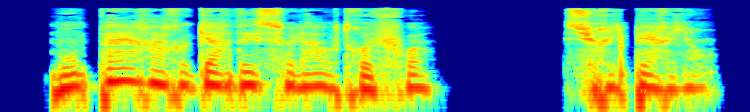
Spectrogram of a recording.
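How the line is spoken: Whispering. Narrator (French): susurra Rachel

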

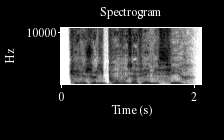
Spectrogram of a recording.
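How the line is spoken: Sudden, slightly trembling voice. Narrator (French): dit soudain Dame Eliabel d'une voix qui tremblait un peu

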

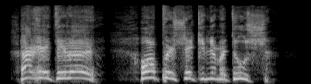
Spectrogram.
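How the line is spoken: Shouted. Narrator (French): cria Louis X

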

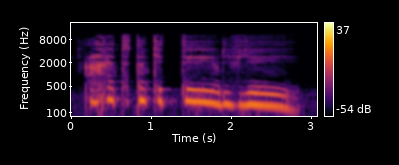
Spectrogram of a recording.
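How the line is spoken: Soothing tone. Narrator (French): dit Alicia d'un ton apaisant

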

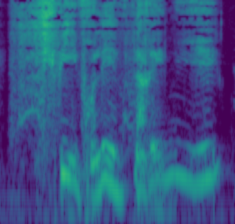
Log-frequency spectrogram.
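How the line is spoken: Weak voice. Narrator (French): dit Ron d'une voix faible

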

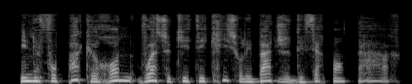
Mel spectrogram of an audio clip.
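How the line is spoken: Hurried whisper. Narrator (French): chuchota-t-elle précipitamment

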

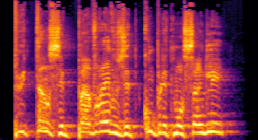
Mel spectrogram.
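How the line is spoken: Screamed in pain. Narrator (French): hurle-t-il, les mains recroquevillées sur son sexe endolori

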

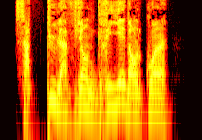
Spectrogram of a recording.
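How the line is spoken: Growl. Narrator (French): gronda Ulma

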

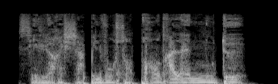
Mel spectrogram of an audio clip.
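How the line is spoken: Breathy whisper. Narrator (French): souffla-t-elle

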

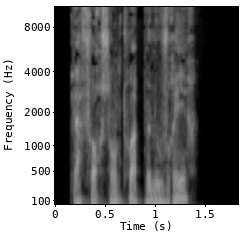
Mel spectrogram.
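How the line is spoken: Plain question. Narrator (French): demanda Delune

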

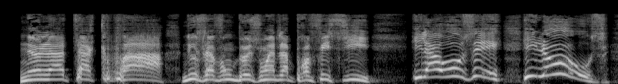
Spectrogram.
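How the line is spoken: Incoherent screaming. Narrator (French): hurla Bellatrix dans une suite de mots incohérents

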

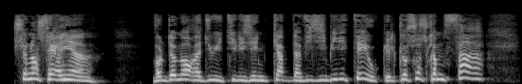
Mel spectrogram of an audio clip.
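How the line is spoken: Exclaiming. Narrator (French): s'exclama Harry

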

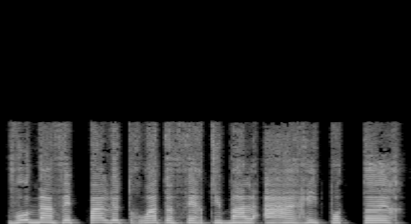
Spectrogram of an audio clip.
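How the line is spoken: Squeaking. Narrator (French): couina-t-il

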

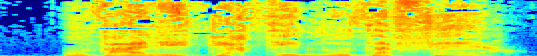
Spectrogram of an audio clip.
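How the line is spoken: Despairing. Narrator (French): dit Ron d'un ton désespéré

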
